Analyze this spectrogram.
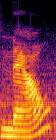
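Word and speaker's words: Nao: And then someone named, I don't want to say this wrong, but I think it's Now. It's spelled N-A-O.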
